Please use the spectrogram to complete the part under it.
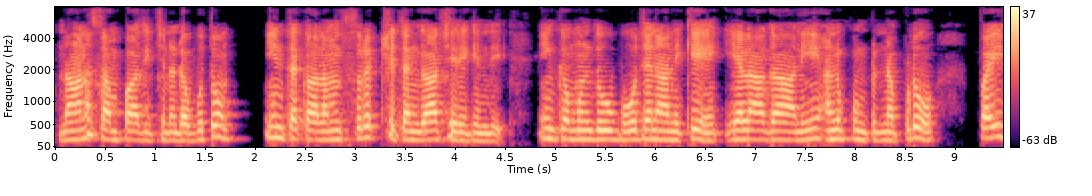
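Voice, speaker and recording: A woman narrating a first-person story in a steady, measured reading voice. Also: medium pitch. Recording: dull lo-fi recording.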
